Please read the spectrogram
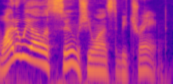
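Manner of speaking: plain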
